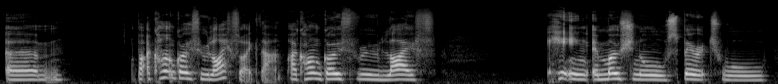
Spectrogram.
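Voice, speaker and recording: British woman, late teens, podcast host; gravelly fry, rambling candid delivery with lots of fillers. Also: a little high, fairly even intonation, slow pace. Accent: British English. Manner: rambling and candid, with many fillers and frequent asides to the listener. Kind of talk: casual solo podcast monologue.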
